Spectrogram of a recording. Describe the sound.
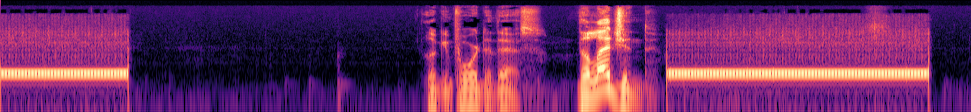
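A steady, mid-pitched telephone tone hums for about a second, drops out while a man speaks briefly, then returns unbroken for about two seconds before cutting off, as a radio show places a call to Jerry Glanville, defensive coordinator of the Hamilton Tiger-Cats.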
